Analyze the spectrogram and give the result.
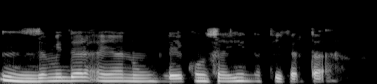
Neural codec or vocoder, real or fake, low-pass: none; real; 5.4 kHz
